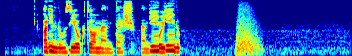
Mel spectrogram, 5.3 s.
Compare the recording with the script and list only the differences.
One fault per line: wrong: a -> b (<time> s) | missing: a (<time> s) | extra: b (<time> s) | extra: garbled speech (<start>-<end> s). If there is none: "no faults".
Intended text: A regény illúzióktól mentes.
missing: regény (0.7 s)
extra: garbled speech (2.1-2.7 s)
